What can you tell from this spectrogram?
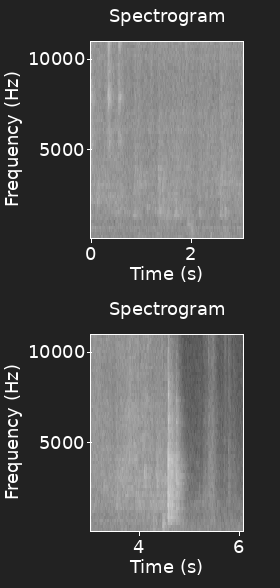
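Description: A steady hiss with a few light clicks, then a brief louder rush about four and a half seconds in, after which the hiss cuts off.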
